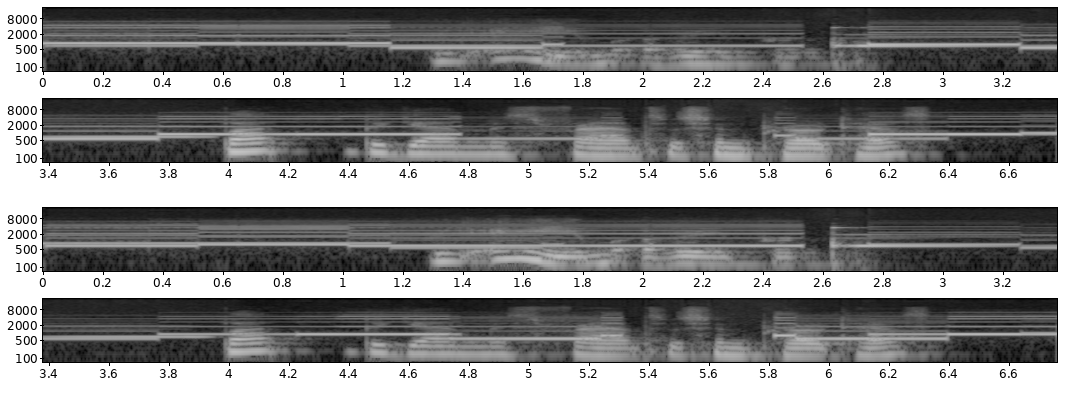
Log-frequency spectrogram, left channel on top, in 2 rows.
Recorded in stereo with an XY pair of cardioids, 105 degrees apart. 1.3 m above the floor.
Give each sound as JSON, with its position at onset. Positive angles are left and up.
{"t": 1.3, "sound": "a man speaking", "azimuth_deg": -55, "distance_m": 1.2}
{"t": 2.6, "sound": "a clink", "azimuth_deg": -60, "distance_m": 3.5}
{"t": 4.0, "sound": "a man speaking", "azimuth_deg": 25, "distance_m": 0.8}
